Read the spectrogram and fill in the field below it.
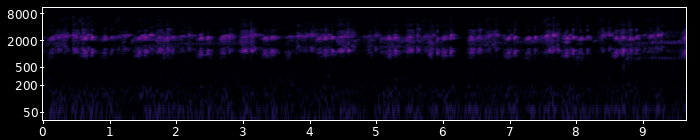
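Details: Numerous frogs from a garden pond croak together without pause: a steady, rattling chorus of short bright nasal notes, pulsing in waves of loudness, heard from inside a house.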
